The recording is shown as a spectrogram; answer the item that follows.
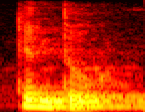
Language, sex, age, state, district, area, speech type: Odia, male, 60+, Odisha, Puri, urban, spontaneous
